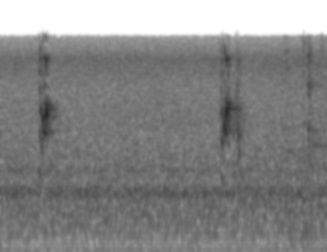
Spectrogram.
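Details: Three pet parakeets, yellow, green and white, slowly waking up in the morning: sharp, high, brief chirps ring out three times, spaced a few seconds apart, over a quiet room hiss.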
